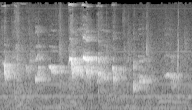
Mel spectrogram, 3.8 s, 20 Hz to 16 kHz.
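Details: Siberian Husky puppies, 2015 recording: a few seconds of high, nasal whines, each held briefly then bending down in pitch, with one louder squealing whimper near the middle.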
